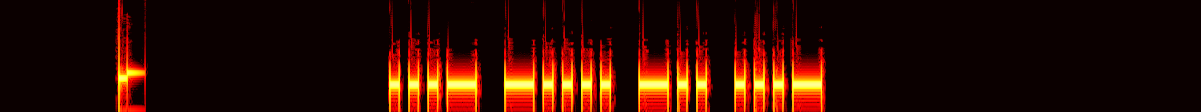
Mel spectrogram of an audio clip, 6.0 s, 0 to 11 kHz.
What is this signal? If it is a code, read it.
Morse code, heard as a keyed tone, about 25 wpm, 700 Hz. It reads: V6DV
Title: All Cut Numbers - 4-Digit 25wpm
